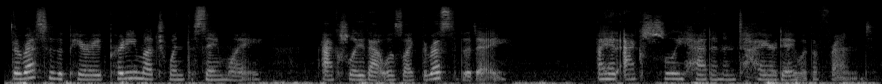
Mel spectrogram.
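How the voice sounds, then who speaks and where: Woman playing a shy high-voiced teenage schoolgirl. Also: steady tone, normal speed, a bit bright. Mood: subdued confiding. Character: quiet, shy, anxious teenage schoolgirl, an outcast. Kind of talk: amateur radio drama narration and acting. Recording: noisy, busy crowd ambience behind.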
